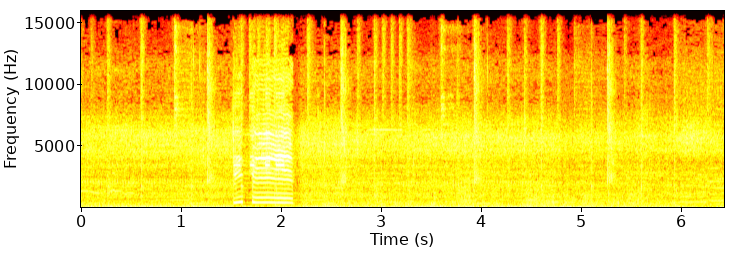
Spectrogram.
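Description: Motorcycle running along a road with wind on the camera's microphone, a steady low rumble with no break. About a second and a half in there is one brief pitched call, about half a second long.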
